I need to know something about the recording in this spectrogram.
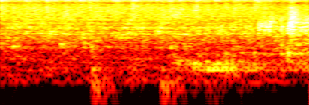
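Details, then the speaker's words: Toilet in an Airbnb bathroom whose flushes had backed up into the shower drain, flushed after drain cleaning and warm-water flushing to test whether water still comes up the shower: strong rushing flush, steady gurgling drain, no back-up. Drain line clearing normally. "and just in this bathroom so if we flush the toilet now it won't come up the shower let's find out"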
